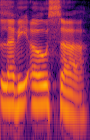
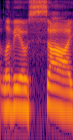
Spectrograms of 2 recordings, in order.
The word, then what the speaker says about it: Leviosa: It's Leviosa, not Leviosa, you ignorant folks. Emphasis on the O.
